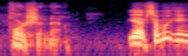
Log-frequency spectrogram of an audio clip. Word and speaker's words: Porsche: trained myself to say it properly so it's Porsche now yeah if someone can go back through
